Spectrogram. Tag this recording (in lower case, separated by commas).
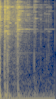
coin (dropping), domestic sounds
